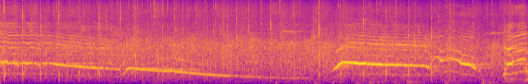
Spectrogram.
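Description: Crowd applause after a cabaret theatre performance, a dense steady wash of clapping with bright whistles gliding over it and cheers that swell near the end.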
